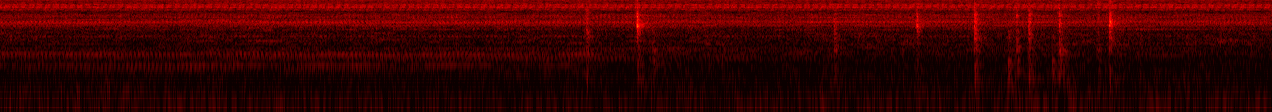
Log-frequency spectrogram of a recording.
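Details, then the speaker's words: Music-centre record player/cassette deck under repair: steady low mains-type hum with faint ticks and no music; a belt is suspected, not confirmed. "No, I can hear it now. It's making a hum."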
